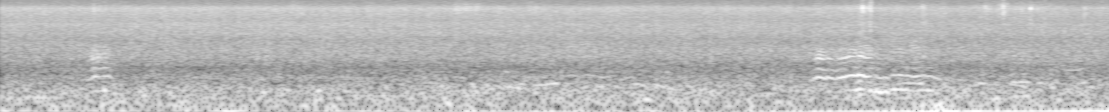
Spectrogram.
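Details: Bees foraging on oregano flowers in summer, a steady low droning hum with layered wingbeat tones, a brief higher buzz near eight seconds as one flies close, over a soft summer breeze.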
